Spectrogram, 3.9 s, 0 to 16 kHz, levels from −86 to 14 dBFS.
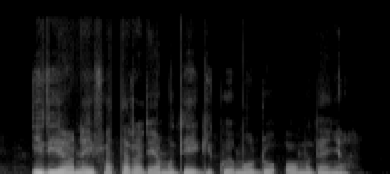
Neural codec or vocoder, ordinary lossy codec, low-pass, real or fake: codec, 44.1 kHz, 7.8 kbps, DAC; none; 14.4 kHz; fake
